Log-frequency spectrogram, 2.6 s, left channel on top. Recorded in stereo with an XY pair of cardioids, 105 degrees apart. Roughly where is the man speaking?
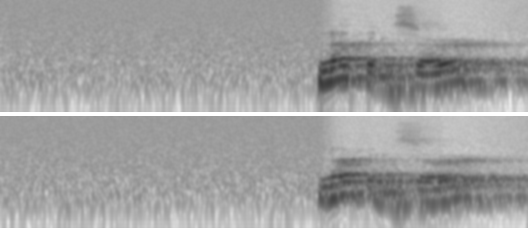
Ahead left.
